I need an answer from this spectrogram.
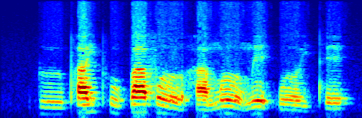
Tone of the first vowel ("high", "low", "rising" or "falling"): low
